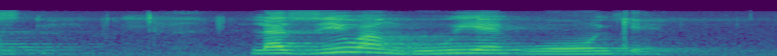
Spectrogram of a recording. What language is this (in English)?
Xhosa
